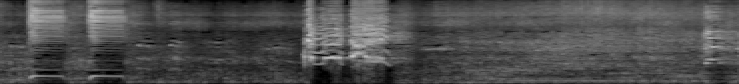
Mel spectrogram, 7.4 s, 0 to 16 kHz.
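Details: Two-year-old green junglefowl from Lombok, entered in a 2016 crowing contest, gives two short harsh bursts near the start, then a louder, hoarse, broken crow about two seconds later, with steady background rumble.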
